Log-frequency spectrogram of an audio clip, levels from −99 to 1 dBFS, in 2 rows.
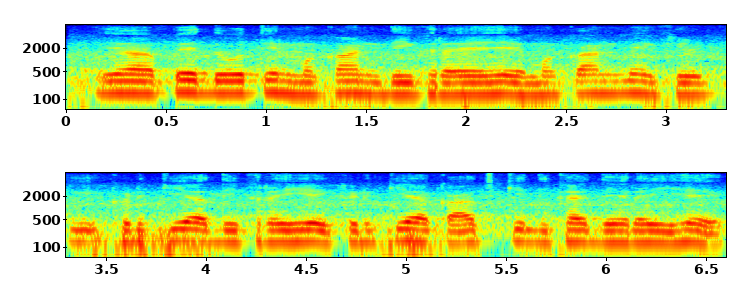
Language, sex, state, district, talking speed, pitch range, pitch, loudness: Hindi, male, Gujarat, Gandhinagar, 200 wpm, 130-145 Hz, 135 Hz, -16 LUFS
